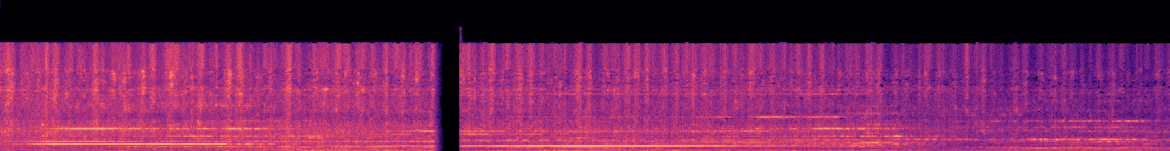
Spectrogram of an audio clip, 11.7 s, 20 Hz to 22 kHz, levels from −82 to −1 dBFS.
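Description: From 4.33 to 4.61 s the stream most likely suffered a long network dropout: packets stopped arriving and about 260 ms of audio never reached the player. The receiver tried to cover the gap by extending the last received sound, which turns into a fading buzzy hiss before collapsing into roughly 150 ms of silence. When the audio resumes it simply carries on from later material, so the lost portion is skipped rather than delayed.

Between 6.13 and 8.83 s the sound is most likely a doubled audio track, where a second copy of the same signal, picked up through a slower path or left misaligned in an edit, is mixed back in. That copy trails the original by about half a second and sits about 5 dB lower, full-band and dry, with no reverberant tail. It cuts in and out abruptly at the edges, producing a flat echo of everything in that span.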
